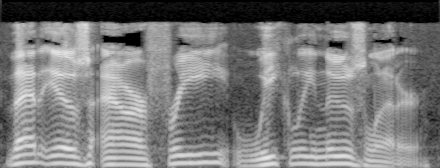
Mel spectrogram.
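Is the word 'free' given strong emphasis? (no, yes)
no. The word free carries no special emphasis.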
